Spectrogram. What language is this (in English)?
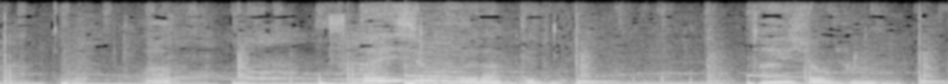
Japanese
